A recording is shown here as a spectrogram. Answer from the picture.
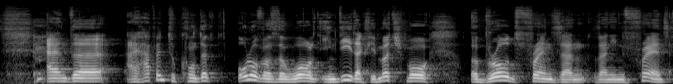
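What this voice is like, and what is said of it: French accent. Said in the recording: “I am French, as certainly you could hear from my little accent”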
